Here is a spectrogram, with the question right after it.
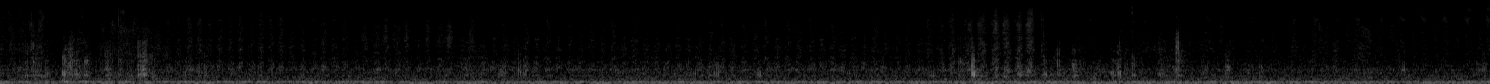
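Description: A pebble grain leather loafer, turned on its side to show its rubber-topped sole, is held in a hand while a cloth rubs along its leather side and edge. The result is a steady, soft brushing and rubbing over a low, constant hum, with a few faint ticks scattered through.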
